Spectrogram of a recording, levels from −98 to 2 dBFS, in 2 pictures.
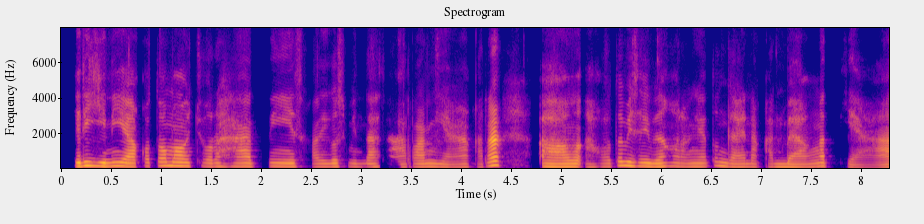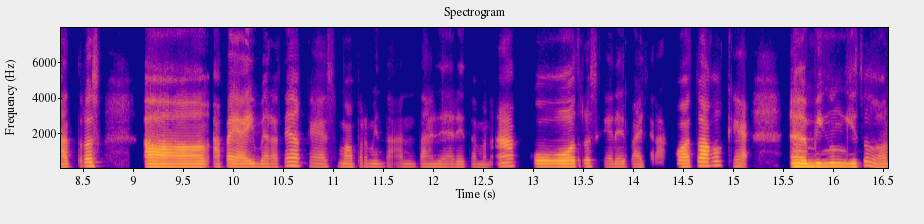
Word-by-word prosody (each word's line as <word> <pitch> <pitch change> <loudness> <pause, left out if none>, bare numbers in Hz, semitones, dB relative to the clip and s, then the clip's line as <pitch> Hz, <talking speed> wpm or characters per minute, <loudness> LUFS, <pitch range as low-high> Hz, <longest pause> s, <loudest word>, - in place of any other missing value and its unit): Jadi 190 +3 +5
gini 185 0 +2
ya 185 - +3
aku 195 - -12
tuh 210 - -3
mau 200 -1 +3
curhat 180 -1 -7
nih 180 -1 -5
sekaligus 165 +2 -10
minta 165 -1 -11 0.2
saran 160 +2 -8
ya, 150 -1 -10
karena, 205 +11 +5 0.4
eee, 170 -1 0
aku 155 +2 -15
tuh 220 - -3
bisa 190 -3 -2
dibilang 180 +1 -2
orangnya 175 0 -8
tuh 205 +1 -9
nggak 165 -4 -6
enakan 160 0 -14
banget 155 +5 -6 0.2
ya, 135 - -13 0.4
terus, 200 +3 +2 0.5
eee, 160 -1 +7 0.2
apa 185 - -3
ya 165 - +3
ibaratnya 160 +4 -4 0.2
kayak 170 -2 -9
semua 165 -2 -7
permintaan 160 -1 -14
entah 145 0 -12
dari 150 -1 -10
temen 145 0 -17
aku, 195 -1 -2 0.4
terus 175 0 -7
kayak 155 -2 -15
dari - - -17
pacar 150 +1 -13
aku, - - -27
itu 200 +5 -5
aku 230 - -3
kayak, 180 0 -7 0.4
eee, 175 -1 +10
bingung 180 +1 +5
gitu 170 +4 0
loh 160 -3 -3
170 Hz, 175 wpm, -23 LUFS, 155-180 Hz, 0.5 s, eee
